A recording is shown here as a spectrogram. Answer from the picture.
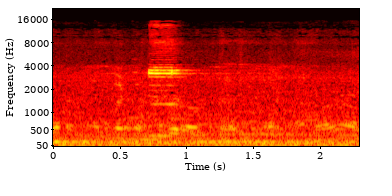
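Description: A short, high-pitched vehicle horn toot about three-quarters of a second in, over a steady low street hum and scattered voices.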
